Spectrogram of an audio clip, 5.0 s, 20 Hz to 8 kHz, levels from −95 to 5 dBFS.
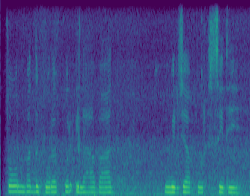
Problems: constant background noise, low volume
